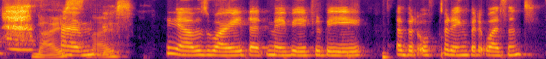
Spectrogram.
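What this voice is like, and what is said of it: South African accent. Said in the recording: “I noticed your accent right away ... you're in Florida, but you're originally from South Africa.”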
